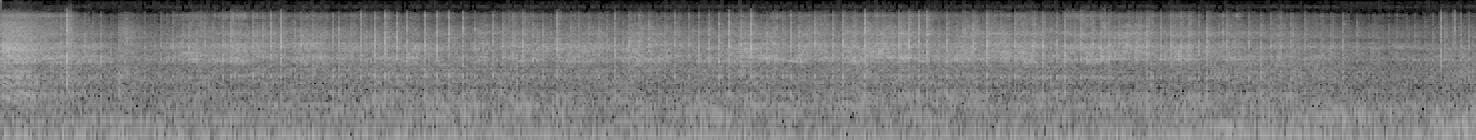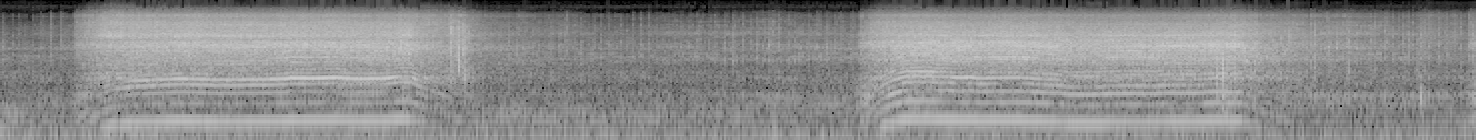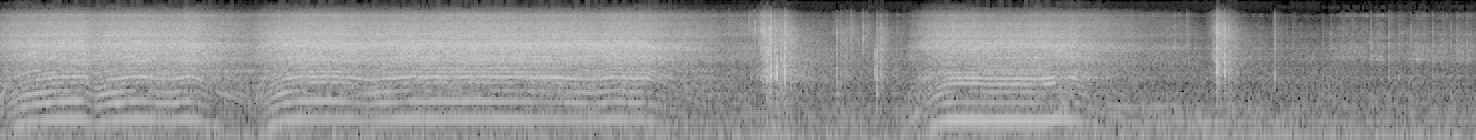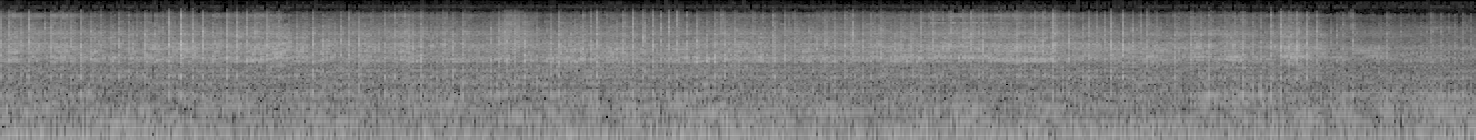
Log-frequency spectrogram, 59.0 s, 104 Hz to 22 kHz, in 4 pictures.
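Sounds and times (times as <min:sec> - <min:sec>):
chainsaw idling: 0:00.0 - 0:59.0
chainsaw revving: 0:00.0 - 0:59.0.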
